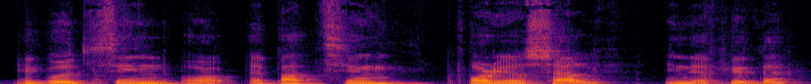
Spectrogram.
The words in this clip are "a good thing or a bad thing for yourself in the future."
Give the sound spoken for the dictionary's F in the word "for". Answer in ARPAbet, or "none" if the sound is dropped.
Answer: F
